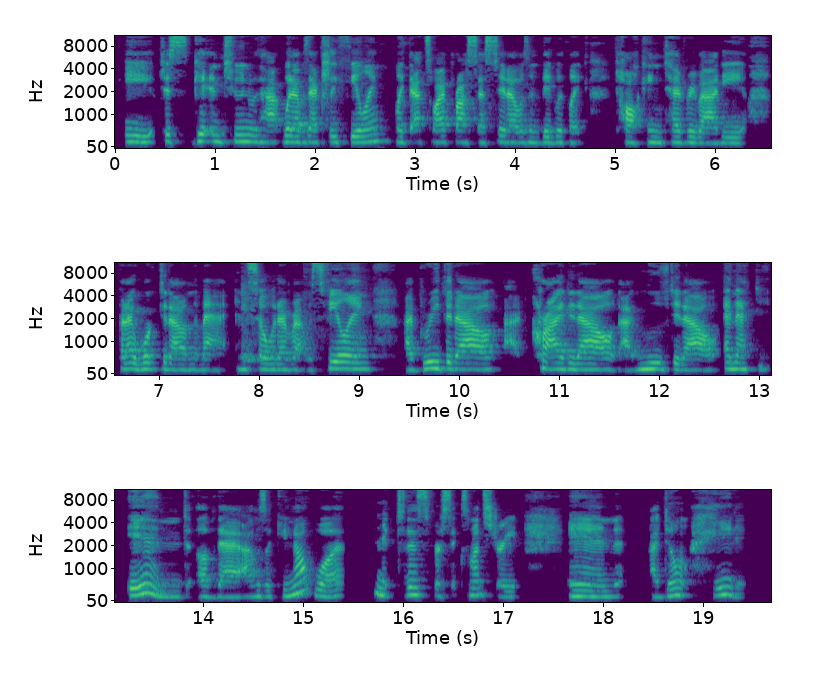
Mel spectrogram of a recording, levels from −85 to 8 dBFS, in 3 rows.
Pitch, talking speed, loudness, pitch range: 175 Hz, 230 wpm, -20 LUFS, 165-195 Hz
